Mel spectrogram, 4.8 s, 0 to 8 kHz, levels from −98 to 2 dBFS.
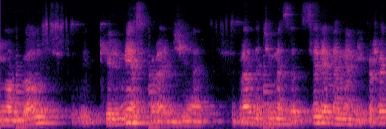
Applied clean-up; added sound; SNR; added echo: neural separator model SepFormer DNS4.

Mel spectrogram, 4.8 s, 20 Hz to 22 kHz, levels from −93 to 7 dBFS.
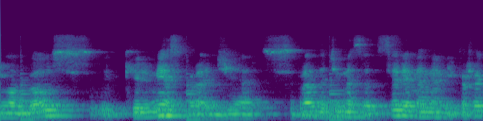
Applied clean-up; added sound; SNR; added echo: none; Bowed string instrument; 19 dB; reverberation time 0.6 s.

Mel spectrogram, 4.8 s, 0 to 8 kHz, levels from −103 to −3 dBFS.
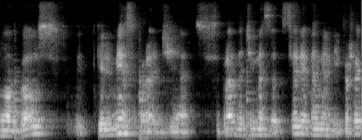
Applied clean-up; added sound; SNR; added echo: neural mask model DeepFilterNet 3.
